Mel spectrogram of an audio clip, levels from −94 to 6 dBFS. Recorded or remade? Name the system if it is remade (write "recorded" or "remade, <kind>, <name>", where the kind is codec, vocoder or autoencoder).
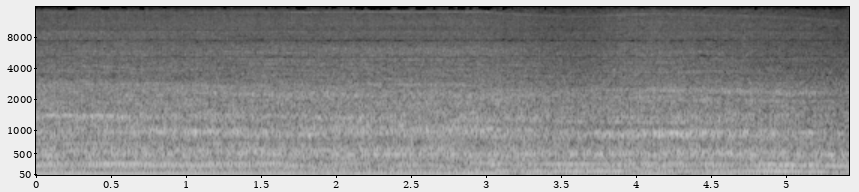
recorded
